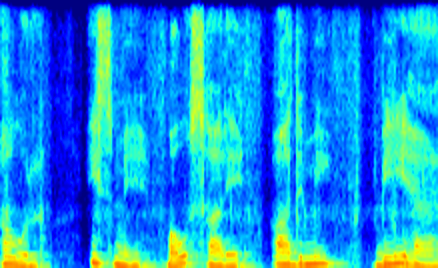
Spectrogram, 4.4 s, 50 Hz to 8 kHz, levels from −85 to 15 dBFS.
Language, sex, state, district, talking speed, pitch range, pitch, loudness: Hindi, female, Uttar Pradesh, Saharanpur, 95 wpm, 165-210 Hz, 185 Hz, -15 LUFS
